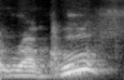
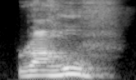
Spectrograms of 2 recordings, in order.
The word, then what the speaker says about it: Raouf: Was it Rakouf? Rahouf. Raouf. Yeah, Rahouf.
